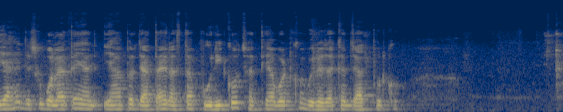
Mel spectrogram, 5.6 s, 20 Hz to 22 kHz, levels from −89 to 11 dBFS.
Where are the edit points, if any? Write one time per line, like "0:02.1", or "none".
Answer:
none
